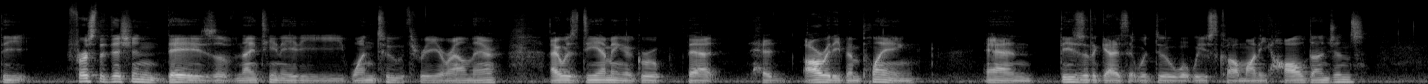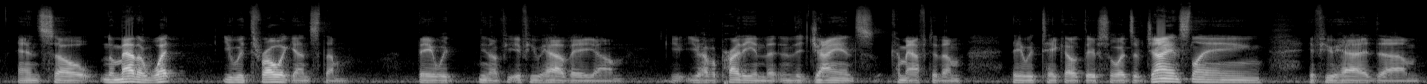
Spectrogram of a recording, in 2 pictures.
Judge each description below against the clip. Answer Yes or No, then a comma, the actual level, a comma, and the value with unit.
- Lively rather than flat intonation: No, average, 4.3 semitones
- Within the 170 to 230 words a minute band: Yes, average, 175 wpm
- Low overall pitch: Yes, very low, 95 Hz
